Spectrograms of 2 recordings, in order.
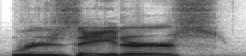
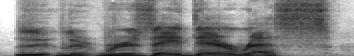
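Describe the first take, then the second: First: It ends in a plain S with no extra vowel. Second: An extra vowel is sounded before the final S. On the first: This is the modern way to say it. "I just put an S" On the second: This is how it might have been said in Old English. "they might have added an E S and pronounced the E"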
